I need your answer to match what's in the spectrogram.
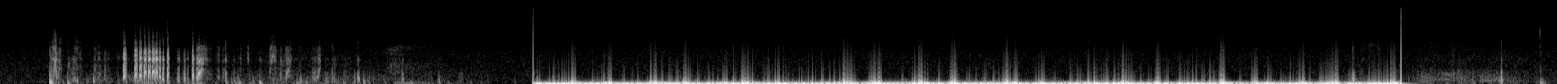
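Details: Adult's own heart heard through a digital stethoscope connected by Bluetooth to a laptop: steady low lub-dub at about 88 per minute with no added noises; normal heart sounds.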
